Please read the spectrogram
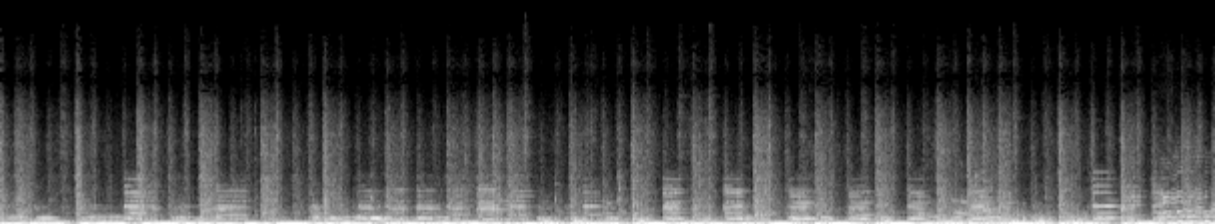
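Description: A band playing loud, busy music live: an electric keyboard played fast with both hands over a drum kit, with a dense, steady bass line underneath.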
